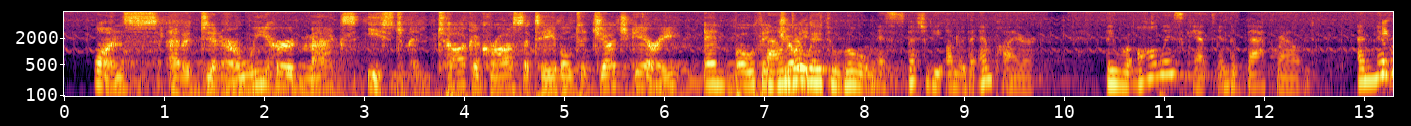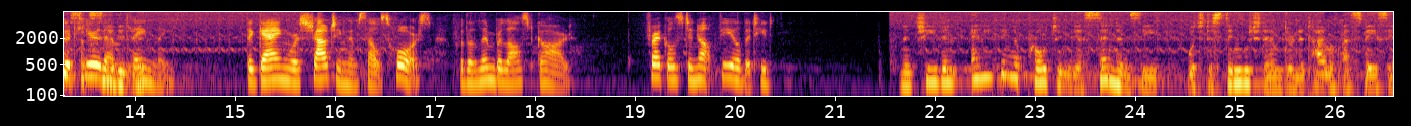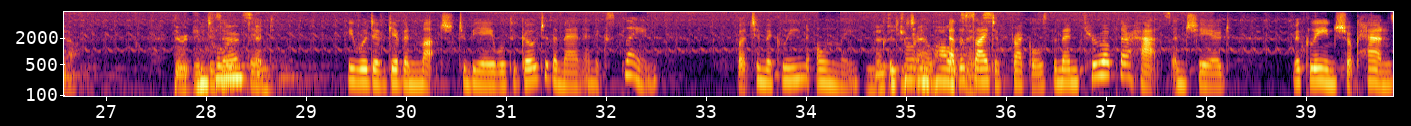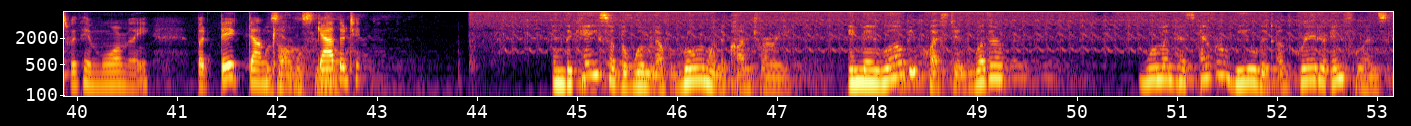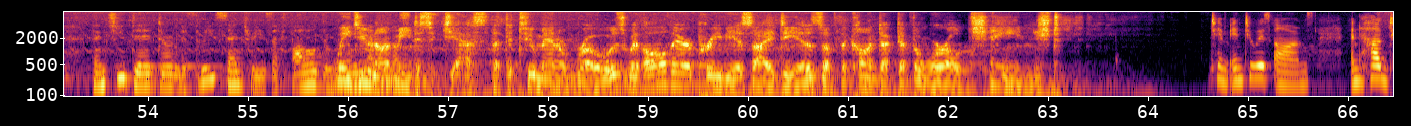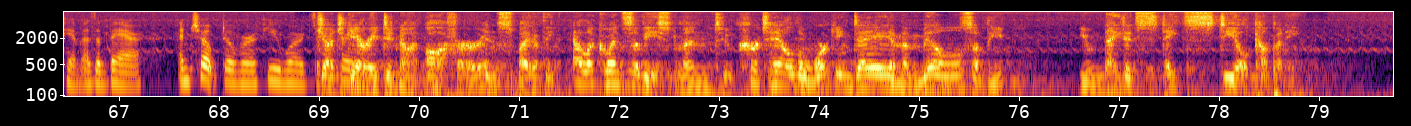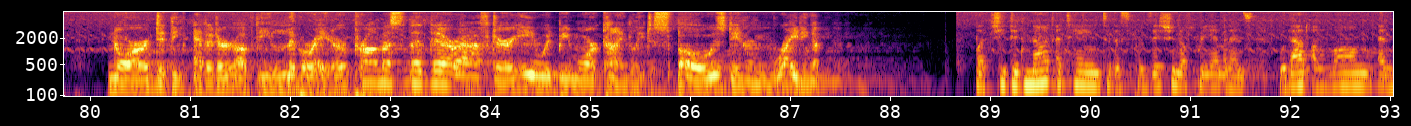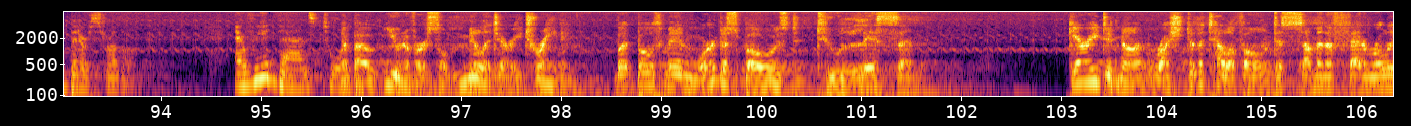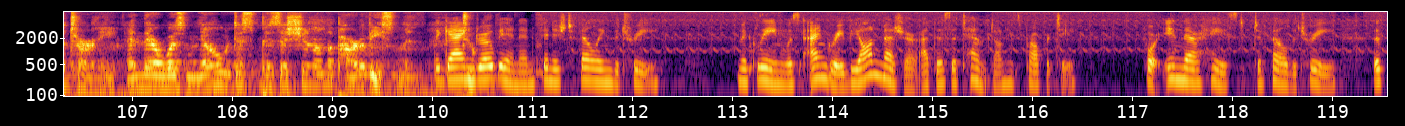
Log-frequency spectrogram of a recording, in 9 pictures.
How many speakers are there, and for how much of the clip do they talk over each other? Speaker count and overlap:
three, about 6%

